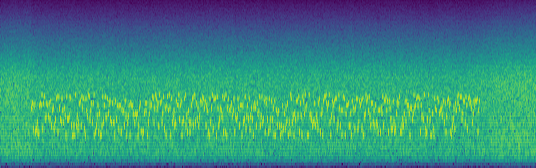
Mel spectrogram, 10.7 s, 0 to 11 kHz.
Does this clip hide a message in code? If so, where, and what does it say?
Yes: multi-tone FSK (Olivia or MFSK type), about 1000 Hz wide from 0.6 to 9.6 s, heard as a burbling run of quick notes, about 62.5 baud, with radio static.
